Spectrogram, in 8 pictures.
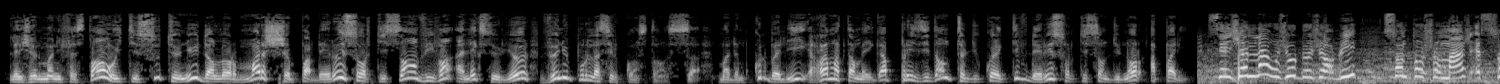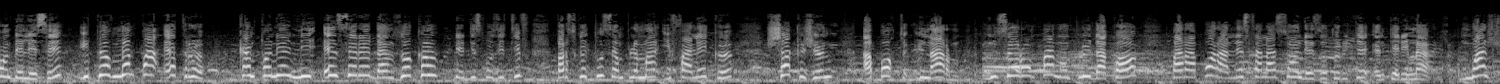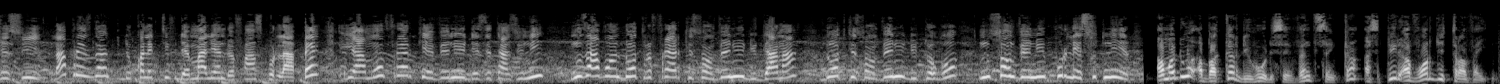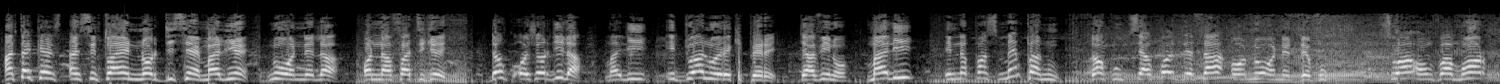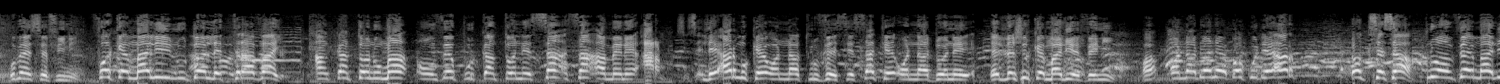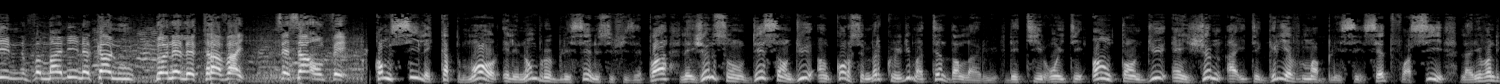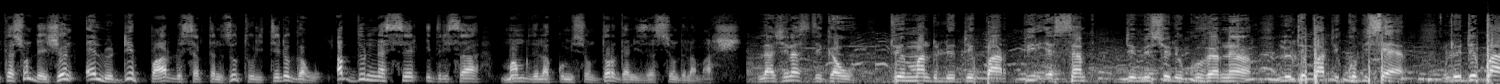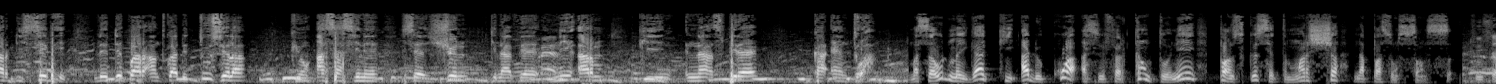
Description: Deuxième jour de manifestations violentes à Gao-Un reportage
